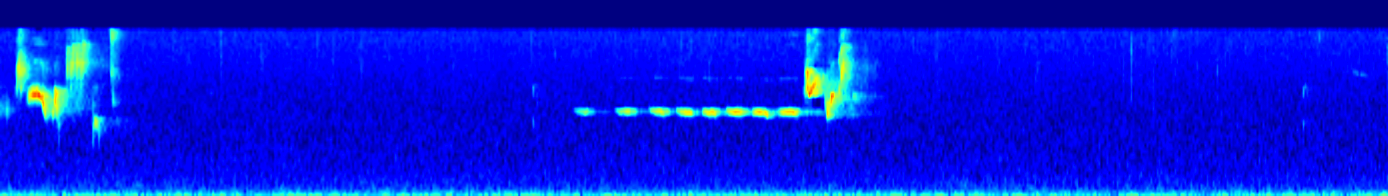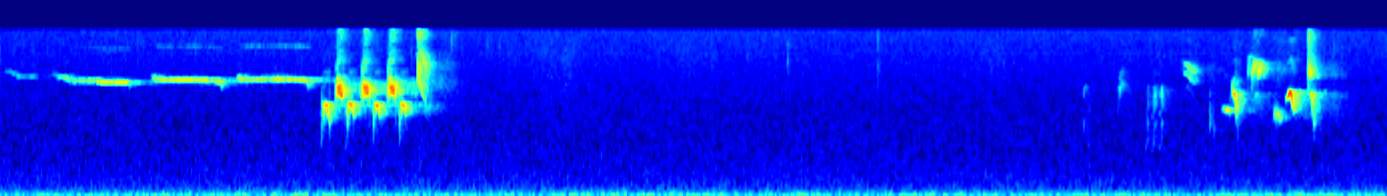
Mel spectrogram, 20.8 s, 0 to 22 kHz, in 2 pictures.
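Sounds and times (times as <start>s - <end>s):
common nightingale Luscinia megarhynchos singing: 0.0s - 1.0s, 4.0s - 6.6s, 9.7s - 13.8s, 18.5s - 20.6s
low background hum: 0.0s - 20.8s.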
